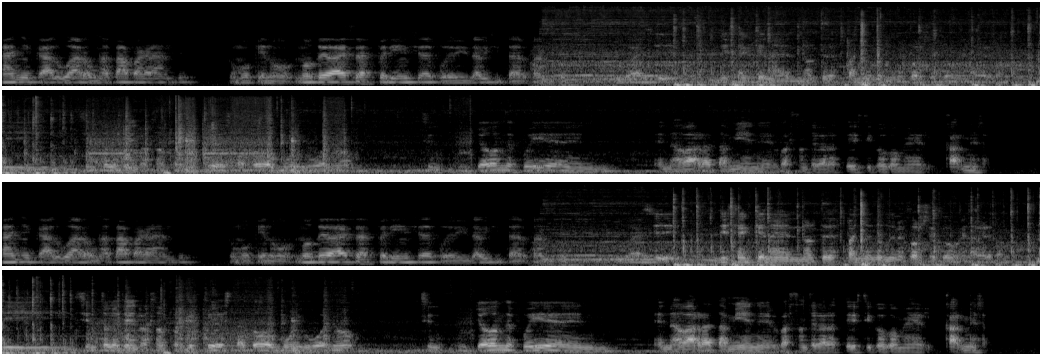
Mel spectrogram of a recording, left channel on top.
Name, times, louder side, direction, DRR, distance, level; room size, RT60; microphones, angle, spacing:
voice 1, 0.0-1.9 2.3-5.7 6.1-6.6, left 2 dB, 10° left, 0.6 m, -36 dB
sound 1, 5.3-15.1, left 3 dB, 55° left, 0.5 m, -40 dB
Fill (with liquid), 5.4-18.5, left 1 dB, 90° left, 1.0 m, -45 dB
voice 2, 6.4-6.8 7.1-10.0 10.3-13.9 14.6-16.5 16.9-20.2, right 5 dB, 50° right, 0.5 m, -33 dB
sound 2, 6.7-8.0 8.3-11.7 12.0-12.1, right 1 dB, 35° right, 0.8 m, -34 dB
2.7 x 2.0 x 2.2 m
head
